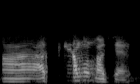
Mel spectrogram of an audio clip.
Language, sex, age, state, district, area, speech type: Bengali, male, 45-60, West Bengal, Dakshin Dinajpur, rural, conversation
